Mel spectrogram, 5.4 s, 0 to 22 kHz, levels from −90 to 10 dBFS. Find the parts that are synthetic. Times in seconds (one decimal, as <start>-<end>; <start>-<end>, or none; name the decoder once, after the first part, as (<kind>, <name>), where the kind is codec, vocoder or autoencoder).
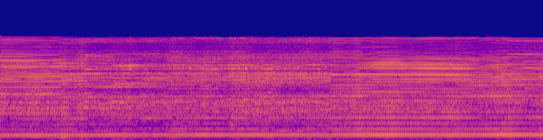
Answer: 0.6-3.3 (codec, SNAC)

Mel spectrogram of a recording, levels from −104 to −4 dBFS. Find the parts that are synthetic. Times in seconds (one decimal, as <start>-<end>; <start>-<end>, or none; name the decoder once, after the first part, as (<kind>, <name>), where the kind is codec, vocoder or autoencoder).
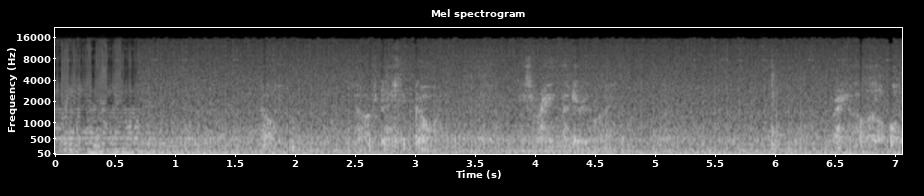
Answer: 0.0-0.7 (vocoder, BigVGAN v2)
